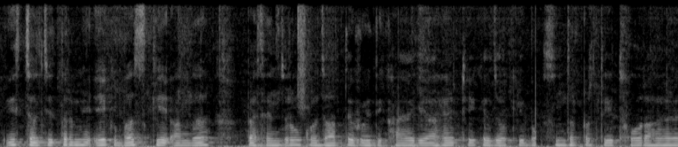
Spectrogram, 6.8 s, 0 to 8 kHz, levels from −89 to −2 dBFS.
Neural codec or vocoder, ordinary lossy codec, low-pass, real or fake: codec, 16 kHz, 16 kbps, FreqCodec, smaller model; none; none; fake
